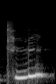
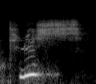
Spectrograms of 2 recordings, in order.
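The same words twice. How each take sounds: First: The final S is silent. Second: The final S is pronounced. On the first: It means no more, enough. "je ne prononce pas le S. Le S est muet" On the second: It means more, like addition. "ici, je vais prononcer le S"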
